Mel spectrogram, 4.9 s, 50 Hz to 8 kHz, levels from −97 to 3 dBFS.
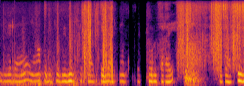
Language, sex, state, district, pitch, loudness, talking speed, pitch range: Hindi, female, Bihar, Muzaffarpur, 215 Hz, -18 LUFS, 125 wpm, 210-225 Hz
